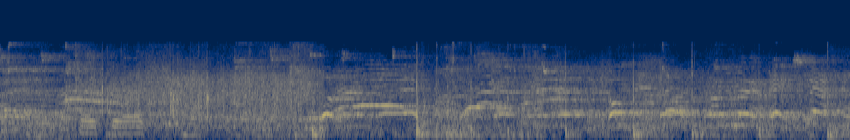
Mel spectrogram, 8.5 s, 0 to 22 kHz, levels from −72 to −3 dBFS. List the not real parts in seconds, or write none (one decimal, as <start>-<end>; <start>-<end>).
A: 5.9-6.6

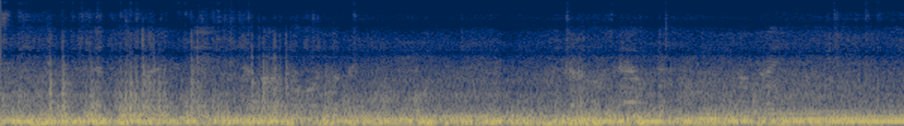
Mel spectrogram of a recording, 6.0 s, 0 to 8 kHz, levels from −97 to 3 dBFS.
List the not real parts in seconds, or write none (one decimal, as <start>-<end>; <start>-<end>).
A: 1.5-5.1

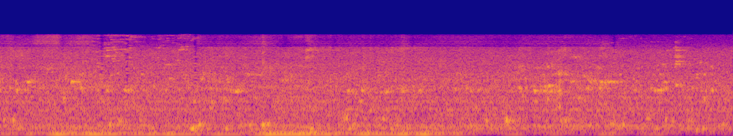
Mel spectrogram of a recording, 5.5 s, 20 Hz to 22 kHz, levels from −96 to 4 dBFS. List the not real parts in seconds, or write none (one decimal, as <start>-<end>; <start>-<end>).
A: 0.0-0.7; 1.5-4.6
